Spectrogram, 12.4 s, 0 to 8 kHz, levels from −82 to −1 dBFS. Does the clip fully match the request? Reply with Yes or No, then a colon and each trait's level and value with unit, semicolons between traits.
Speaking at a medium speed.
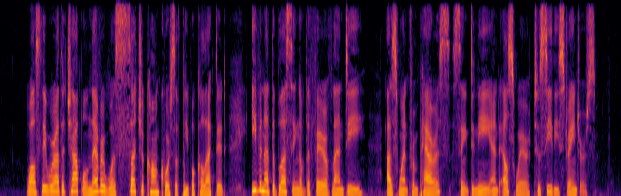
Yes: average, 170 wpm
